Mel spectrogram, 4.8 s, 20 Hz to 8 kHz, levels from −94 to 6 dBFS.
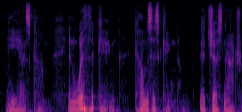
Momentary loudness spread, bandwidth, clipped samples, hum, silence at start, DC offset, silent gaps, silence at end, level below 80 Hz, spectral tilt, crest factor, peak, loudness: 21 LU; 7.6 kHz; under 0.1%; none; 0.1 s; under 0.1%; none; 0 s; -54 dBFS; -6 dB/octave; 24 dB; -22 dBFS; -46 LUFS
